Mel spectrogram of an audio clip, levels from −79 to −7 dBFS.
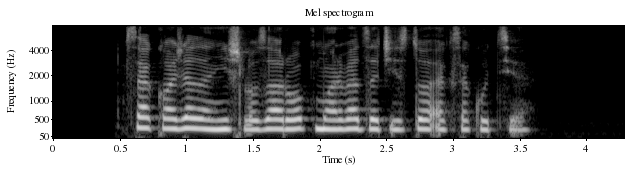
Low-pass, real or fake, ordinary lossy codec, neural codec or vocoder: none; real; none; none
